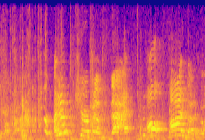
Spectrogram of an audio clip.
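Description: Young actors' voices speaking lines on stage, not clear enough to make out.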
